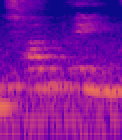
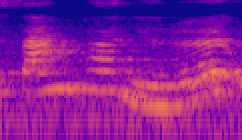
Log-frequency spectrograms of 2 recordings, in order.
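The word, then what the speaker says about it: Champagne: 자, 마지막으로 여기 보시면 굉장히 플로트처럼 길어서 요건 스파클링 와인잔, 우리 보통 샴페인 잔이라고 하죠. 그런데 샴페인은 프랑스 쌍파뉴를 우리가 영어식 발음으로 샴페인이라고 하는 거고요.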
